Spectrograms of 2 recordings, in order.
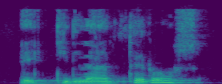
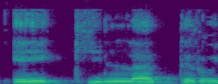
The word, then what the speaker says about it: equilátero: tenemos triángulos que son equiláteros isósceles y escaleno fíjate equilátero lleva acento en la y es equilátero cuando sus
